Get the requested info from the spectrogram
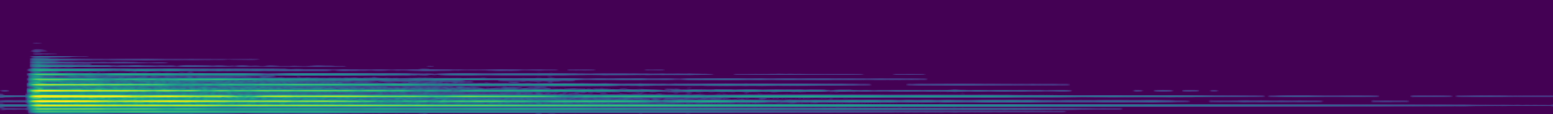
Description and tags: Synthesis of a bell.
